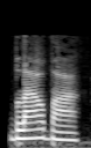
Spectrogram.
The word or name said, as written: blaubok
